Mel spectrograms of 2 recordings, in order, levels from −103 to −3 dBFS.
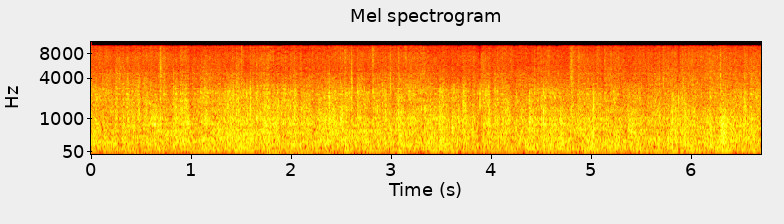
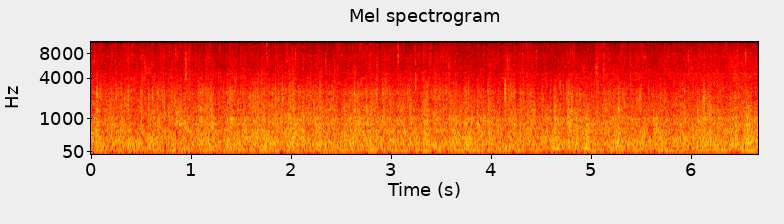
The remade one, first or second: first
